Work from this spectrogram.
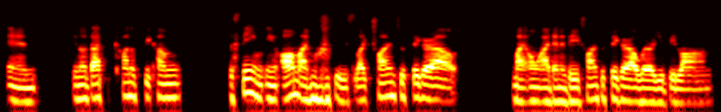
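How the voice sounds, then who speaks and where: A low-pitched man speaks earnestly over a remote video call, pausing and restarting as he thinks. His voice sounds dry and close, with a slightly dull, muffled tone from the call audio. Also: a little mellow, dry recording. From China. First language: Mandarin. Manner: earnest, thoughtful, with many fillers and restarts. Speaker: film director, guest. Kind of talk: reflective interview answers. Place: at home in Beijing, remote call.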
